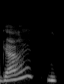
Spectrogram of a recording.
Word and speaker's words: Galit: The H is silent. It's a gift from my French parents that you get a letter that has no no sound at the end of your name.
